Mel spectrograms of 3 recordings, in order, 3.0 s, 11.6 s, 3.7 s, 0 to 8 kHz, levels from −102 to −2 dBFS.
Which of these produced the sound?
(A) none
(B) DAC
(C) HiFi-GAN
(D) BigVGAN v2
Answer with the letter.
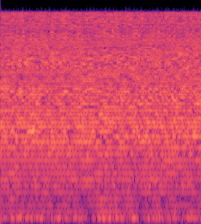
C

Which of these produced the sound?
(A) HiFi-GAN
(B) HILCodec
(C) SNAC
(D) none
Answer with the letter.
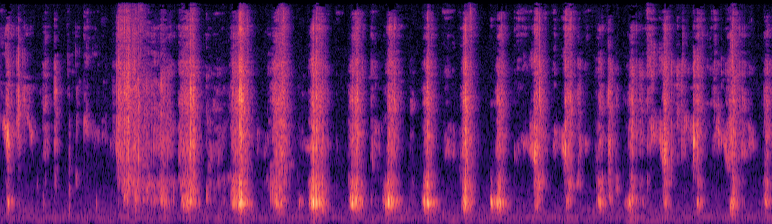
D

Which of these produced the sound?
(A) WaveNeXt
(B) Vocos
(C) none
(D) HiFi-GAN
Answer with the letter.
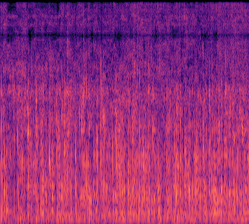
D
